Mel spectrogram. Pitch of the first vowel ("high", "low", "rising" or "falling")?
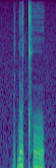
high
